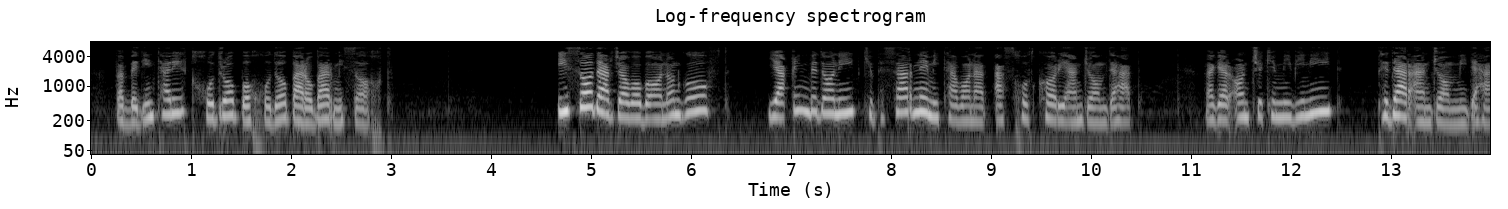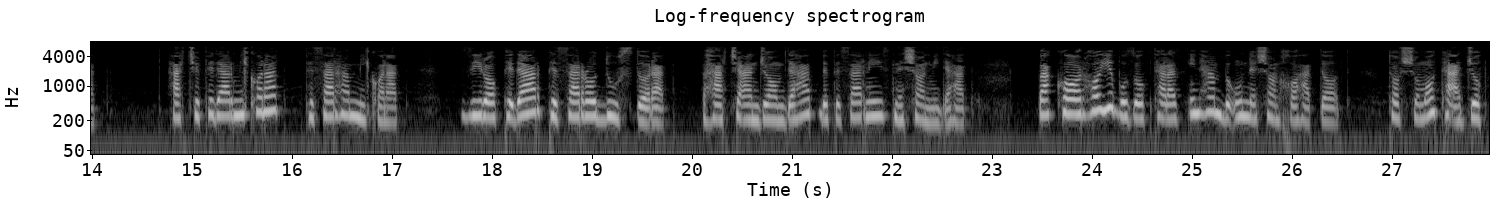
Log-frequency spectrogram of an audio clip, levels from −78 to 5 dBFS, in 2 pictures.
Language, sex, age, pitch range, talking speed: Persian, female, 30-49, 190-260 Hz, 140 wpm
